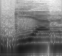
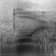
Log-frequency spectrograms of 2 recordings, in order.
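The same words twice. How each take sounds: First: গিয়ার with the final r sounded; common mispronunciation. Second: গিয়া with no r at the end; silent final r. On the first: Teacher shows viewers a common error, r sounded in গিয়ার. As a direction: say গিয়ার ending on a clear r. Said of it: "আমরা অনেকে এটিকে গিয়ার pronounce করে থাকি". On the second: Teacher corrects viewers, গিয়া with the r dropped. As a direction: end গিয়া on an open "aa" vowel. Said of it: "viewers, এবার গিয়া". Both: Shown as a demonstration.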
